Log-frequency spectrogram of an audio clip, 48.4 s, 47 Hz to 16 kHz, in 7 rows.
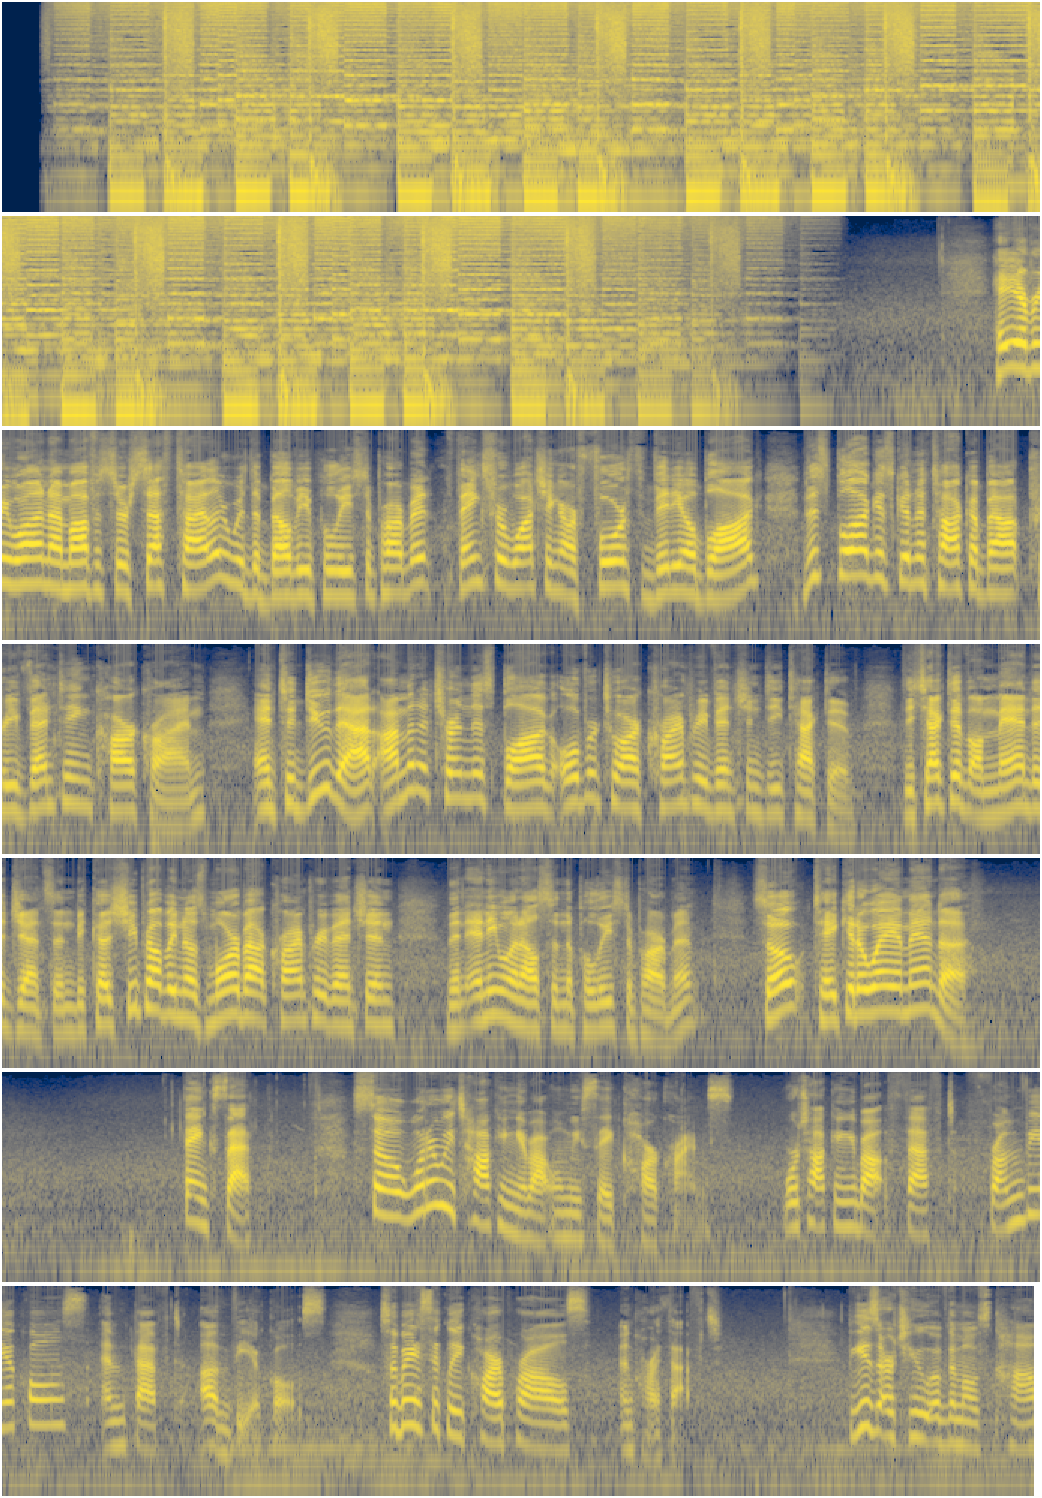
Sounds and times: Speech: 13.6s - 34.2s, 35.8s - 36.3s, 37.0s - 46.3s, 47.2s - 48.4s.

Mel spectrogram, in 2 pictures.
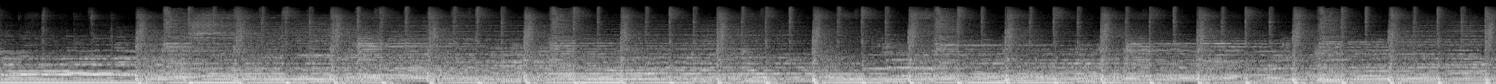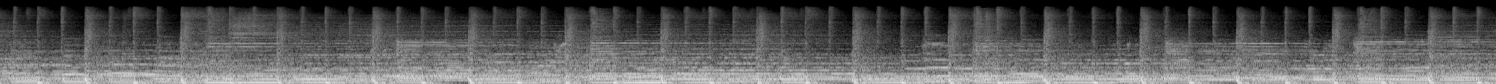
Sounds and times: Music: 0.0s - 29.9s.

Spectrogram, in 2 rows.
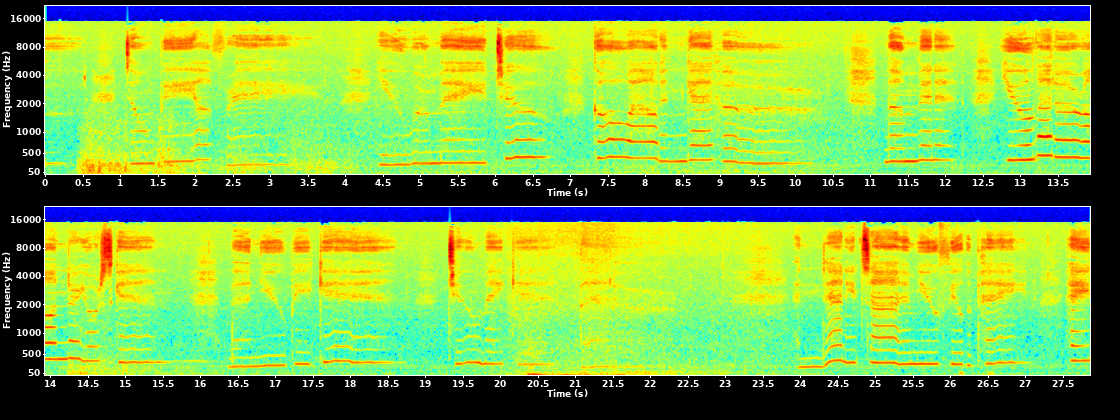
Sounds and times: Lullaby: 0.0s - 22.4s, 23.2s - 27.8s.

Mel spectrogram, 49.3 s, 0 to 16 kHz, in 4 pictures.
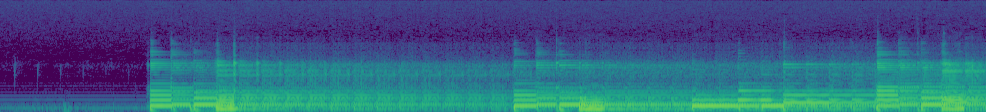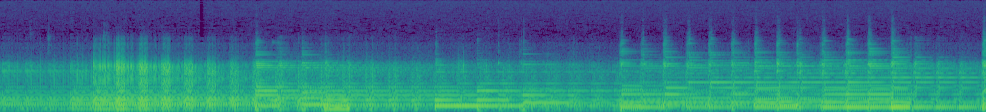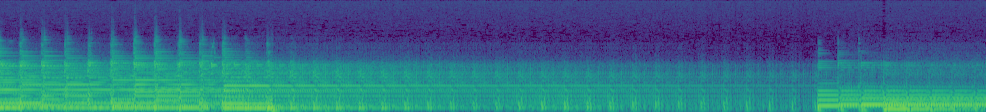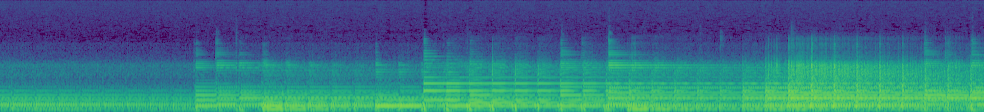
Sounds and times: Distortion: 0.0s - 49.2s
Bass guitar: 1.8s - 49.2s.

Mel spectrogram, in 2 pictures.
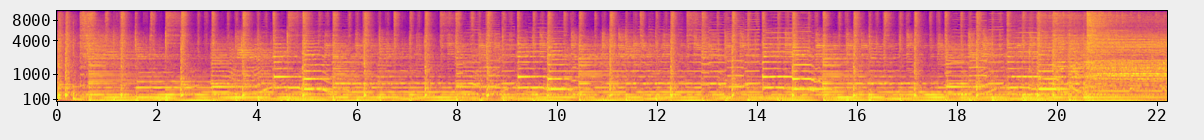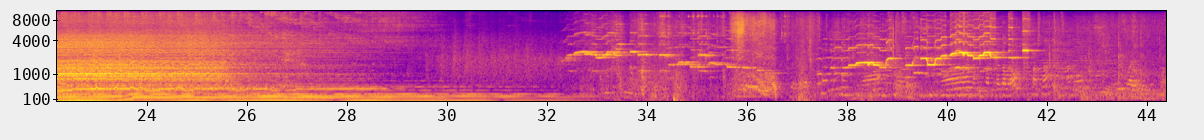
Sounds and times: Music: 0.0s - 36.7s, 37.4s - 41.9s.

